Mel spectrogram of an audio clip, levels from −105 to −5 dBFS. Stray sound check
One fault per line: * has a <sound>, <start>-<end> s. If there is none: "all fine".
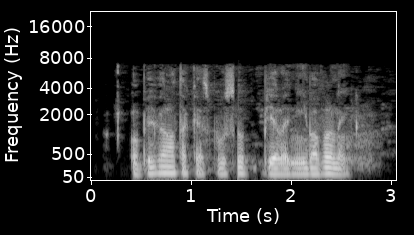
* has a dropout, 1.4-1.5 s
